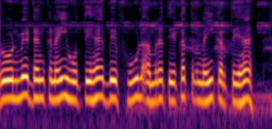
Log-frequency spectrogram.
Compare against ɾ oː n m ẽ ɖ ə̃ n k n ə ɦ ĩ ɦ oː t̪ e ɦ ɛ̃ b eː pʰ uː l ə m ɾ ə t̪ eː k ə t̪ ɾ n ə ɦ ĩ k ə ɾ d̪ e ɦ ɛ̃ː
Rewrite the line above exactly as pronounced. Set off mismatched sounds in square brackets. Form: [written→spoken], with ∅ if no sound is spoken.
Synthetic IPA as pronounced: ɾ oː n m ẽ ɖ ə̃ [n→ŋ] k n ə ɦ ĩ ɦ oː t̪ e ɦ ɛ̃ b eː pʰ uː l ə m ɾ ə t̪ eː k ə t̪ ɾ n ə ɦ ĩ k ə ɾ [d̪→t̪] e ɦ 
